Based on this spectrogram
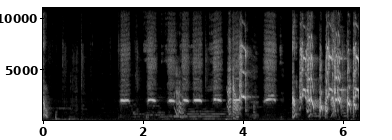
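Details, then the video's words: Fighter grey francolin (teetar) calling: a run of short, clear whistled notes about twice a second, then loud, harsh, squawking shrieks that crowd together toward the end. "Teetar voice"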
